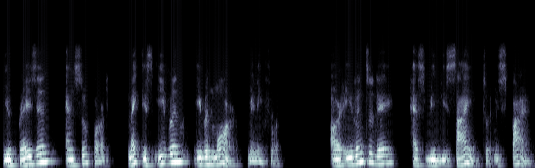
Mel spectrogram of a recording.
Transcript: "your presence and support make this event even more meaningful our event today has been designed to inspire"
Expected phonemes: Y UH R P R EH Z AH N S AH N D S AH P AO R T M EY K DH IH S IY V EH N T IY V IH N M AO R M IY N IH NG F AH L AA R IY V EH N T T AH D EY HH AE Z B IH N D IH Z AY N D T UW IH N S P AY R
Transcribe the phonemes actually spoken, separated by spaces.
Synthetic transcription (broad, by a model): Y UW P R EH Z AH N AH N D S AH P AO R T M EY K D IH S IY V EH N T IY V IH N M AO R M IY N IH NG F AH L AA R IY V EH N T T AH D EY HH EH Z B IH N D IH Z AY N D T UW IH N S P AY R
